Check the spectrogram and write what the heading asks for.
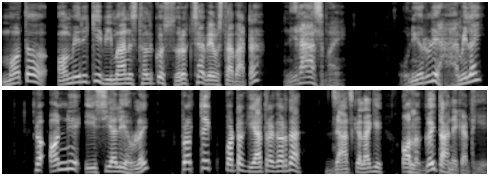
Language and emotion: Nepali, disgusted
